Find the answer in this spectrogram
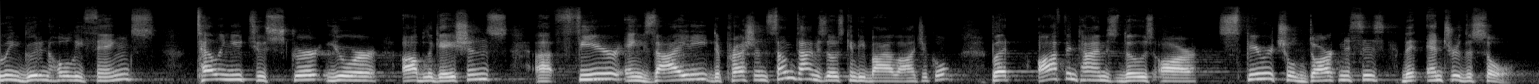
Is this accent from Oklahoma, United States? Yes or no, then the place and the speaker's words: no; Texas, United States; I'm from Texas, and I pride myself in that.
